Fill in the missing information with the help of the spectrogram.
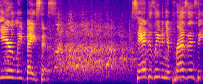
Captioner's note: laughter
